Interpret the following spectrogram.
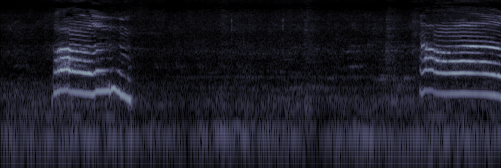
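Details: Kiki, a house cat, yowls loudly in anger at an outside cat coming to the house: two long, strained, harmonic-rich wails, the first wavering then dropping at the end, the second starting after a quiet gap, over low indoor hum.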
